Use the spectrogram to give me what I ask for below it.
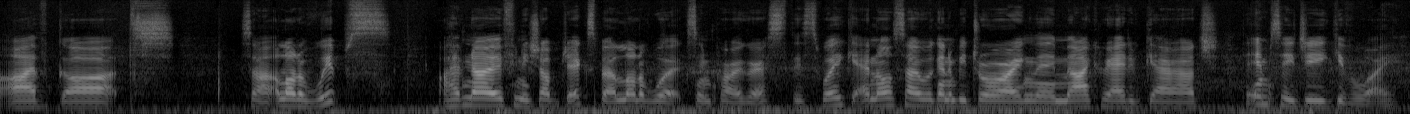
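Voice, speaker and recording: Nasal woman, chatty. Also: lowish voice. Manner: chatty, rambling, frequent ums. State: nasal, recovering from bronchitis. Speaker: podcast host. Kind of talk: casual show-and-tell chat. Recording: steady background noise.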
